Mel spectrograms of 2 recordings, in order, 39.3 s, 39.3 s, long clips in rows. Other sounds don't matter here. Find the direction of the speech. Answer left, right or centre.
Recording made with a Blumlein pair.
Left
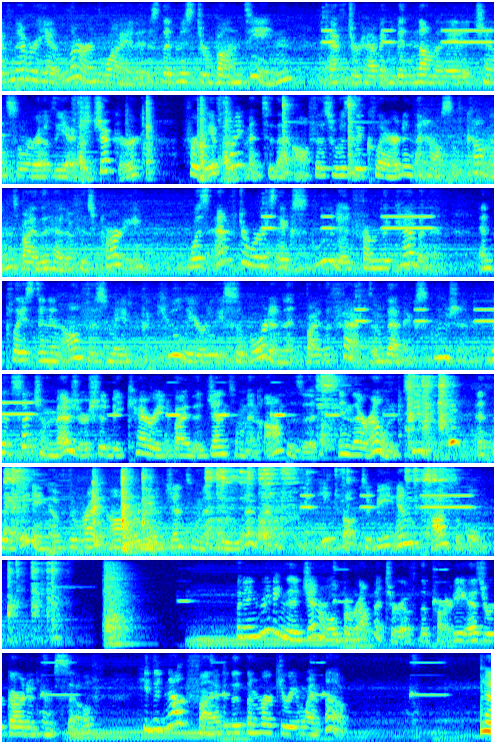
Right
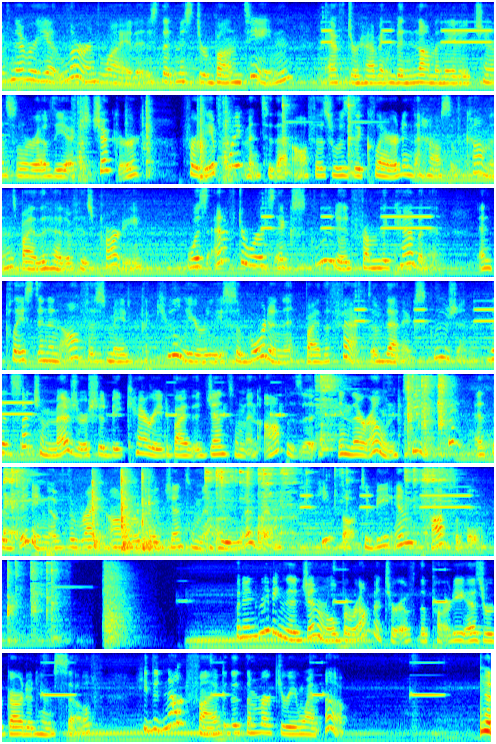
right.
